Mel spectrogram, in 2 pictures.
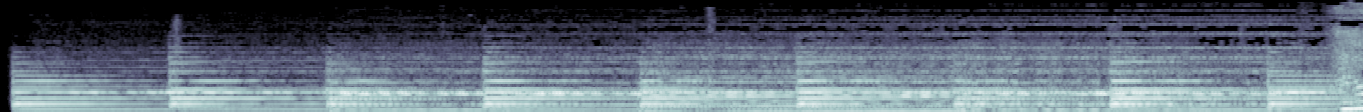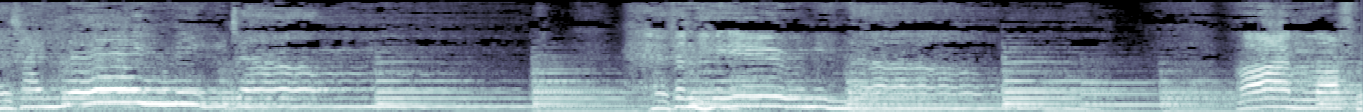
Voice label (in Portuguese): Amor E Emocao - Voz Fem, Telemensagens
